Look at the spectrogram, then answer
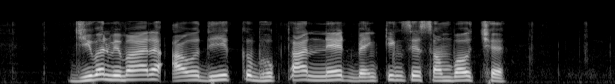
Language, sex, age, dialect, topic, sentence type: Magahi, male, 18-24, Northeastern/Surjapuri, banking, statement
